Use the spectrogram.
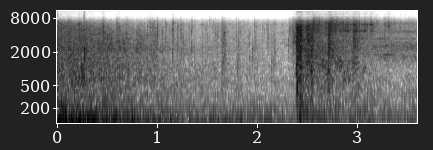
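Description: Confringo fire spell blasting in the Hogwarts Legacy video game, a heavy rumbling explosion with a fresh burst midway, loud and close, then rolling debris and crackle.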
